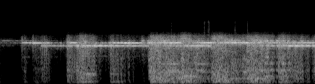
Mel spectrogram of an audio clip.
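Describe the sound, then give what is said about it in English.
Small Canadian open-face harness bells jingle in a dense, continuous shimmer, fairly loud, starting in short bursts and then ringing steadily as if shaken with motion. No voices. “these these are little Canadian open face bells.”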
